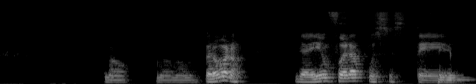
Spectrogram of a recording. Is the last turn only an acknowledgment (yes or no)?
yes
